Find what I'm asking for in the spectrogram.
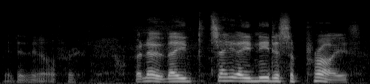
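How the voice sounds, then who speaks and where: A man's voice: medium pitch, animated, moderate pace, vocal fry. A man taking part in a casual quiz chat, answering in a laid-back way with frequent chuckles. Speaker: quiz contestant.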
